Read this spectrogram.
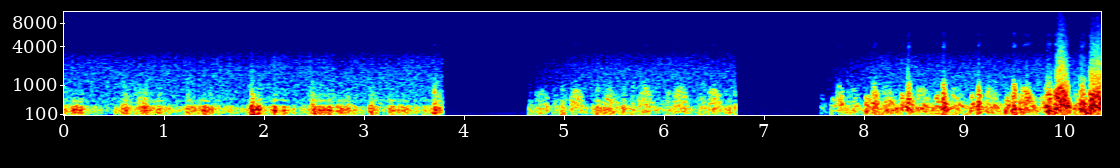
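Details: Fetal heartbeat on Doppler ultrasound at 11 weeks of pregnancy, the third ultrasound, rate noted as 176 bpm: rapid rhythmic whooshing pulses with brief silent gaps; normal fetal heartbeat.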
